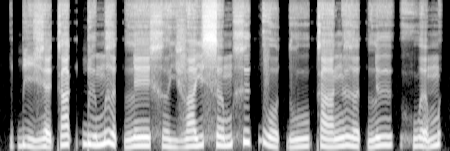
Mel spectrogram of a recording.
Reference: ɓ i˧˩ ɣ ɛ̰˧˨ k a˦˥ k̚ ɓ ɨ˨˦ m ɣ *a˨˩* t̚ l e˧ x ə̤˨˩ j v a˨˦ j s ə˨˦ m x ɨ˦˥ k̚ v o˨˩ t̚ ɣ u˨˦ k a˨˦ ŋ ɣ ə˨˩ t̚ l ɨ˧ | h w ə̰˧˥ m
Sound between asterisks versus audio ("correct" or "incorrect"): incorrect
